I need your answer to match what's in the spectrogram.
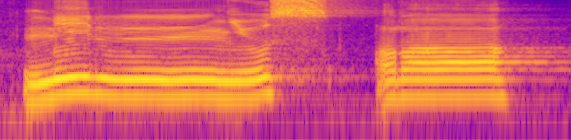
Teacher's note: huruf ro kita panjangkan dua harakat karena di atasnya terdapat Alif kecil dan di depannya terdapat alif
